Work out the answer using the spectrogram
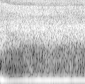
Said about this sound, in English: Do you guys think it would be cool if my guitar sounded like a swarm of bees? Wouldn't that be cool? Man. Let me hit this pedal.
